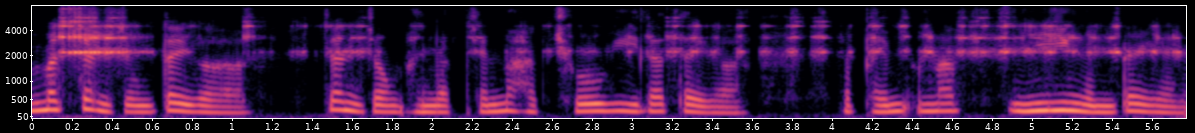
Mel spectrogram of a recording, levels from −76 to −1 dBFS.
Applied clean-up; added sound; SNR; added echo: neural diffusion model UNIVERSE++.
